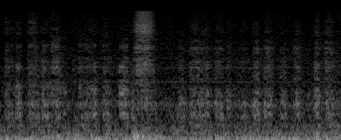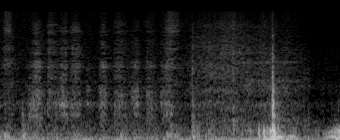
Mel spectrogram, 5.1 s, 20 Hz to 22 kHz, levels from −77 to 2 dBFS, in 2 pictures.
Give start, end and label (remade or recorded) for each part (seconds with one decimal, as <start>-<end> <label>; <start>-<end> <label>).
0.0-5.1 recorded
